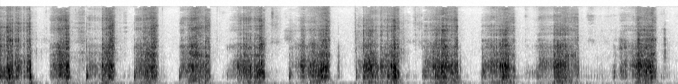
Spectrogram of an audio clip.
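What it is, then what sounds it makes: Wet clay block being carved. A metal loop tool on a wooden handle carves a solid, water-soaked grey clay block resting on a table. It makes a series of short, separate wet scraping strokes with brief silences between them. Each stroke is a rough, rasping scrape centered in the mids, with a faint bright hiss on top.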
